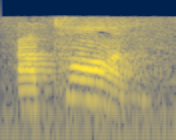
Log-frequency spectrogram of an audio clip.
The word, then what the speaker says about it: Hatonn: Hatton, H-A-T-O-N-N. No two T's. My name is pronounced Aton. The H is a silent sound.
